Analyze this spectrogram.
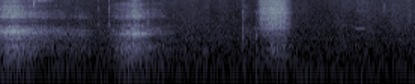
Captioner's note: Florio exhales; Florio breathes heavily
